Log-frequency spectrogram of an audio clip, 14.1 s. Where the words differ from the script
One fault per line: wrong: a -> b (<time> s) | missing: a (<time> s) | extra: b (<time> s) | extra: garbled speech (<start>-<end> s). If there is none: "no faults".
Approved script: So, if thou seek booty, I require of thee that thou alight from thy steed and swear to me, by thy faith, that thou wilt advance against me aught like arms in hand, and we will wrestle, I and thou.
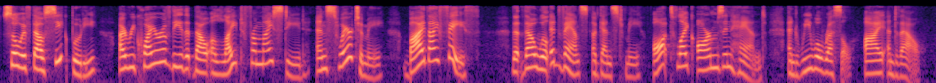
no faults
